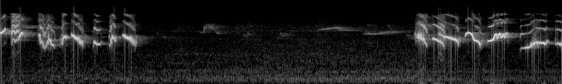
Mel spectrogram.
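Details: Oriental magpie-robin decoy singing competitively to lure wild birds: a quick run of sharp, mixed whistles and trills, a pause with soft faint whistles, then another energetic run of looping whistled notes.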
